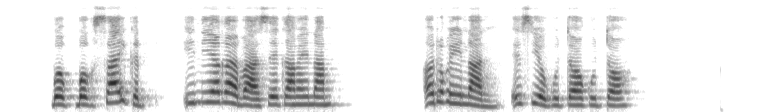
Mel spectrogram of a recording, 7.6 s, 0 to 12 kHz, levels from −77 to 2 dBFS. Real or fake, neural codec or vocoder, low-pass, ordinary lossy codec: real; none; 7.2 kHz; Opus, 32 kbps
